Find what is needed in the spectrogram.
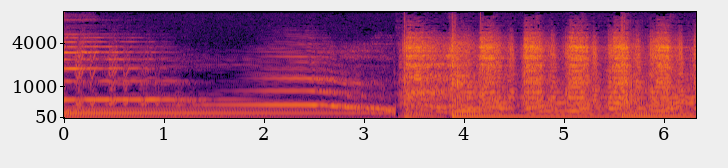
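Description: Rock song soundtrack: a held electric guitar chord rings out and fades, its pitch sliding down a little after three seconds. Then the band comes back in with distorted guitar over a steady beat of about three hits a second.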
